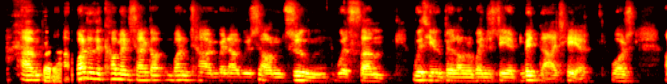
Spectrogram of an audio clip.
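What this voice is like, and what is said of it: English accent. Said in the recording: “I just love that English accent”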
